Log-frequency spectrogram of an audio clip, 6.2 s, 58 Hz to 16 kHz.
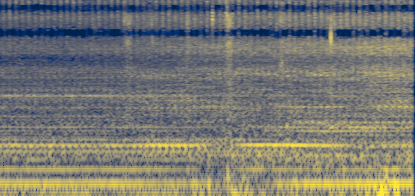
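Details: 2005 Toyota Matrix XR AWD, 1ZZ engine, 258K miles, at idle: light, fast ticking of about three per second from the top end, slowly worsening over months; timing chain tensioner replaced with OEM part 25k miles ago; source not pinned down.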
